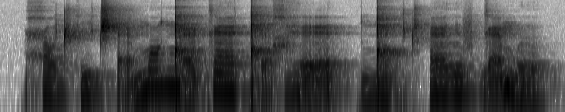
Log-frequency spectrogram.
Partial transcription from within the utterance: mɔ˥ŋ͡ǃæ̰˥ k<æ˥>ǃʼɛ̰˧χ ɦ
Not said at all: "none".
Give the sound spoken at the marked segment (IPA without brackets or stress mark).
æ˥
